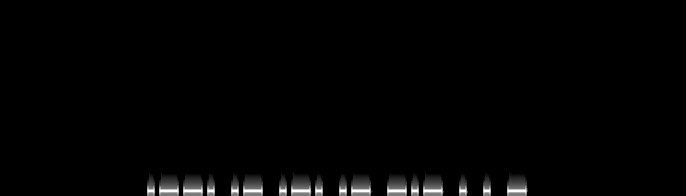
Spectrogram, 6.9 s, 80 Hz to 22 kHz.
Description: Morse code, heard as a keyed tone, about 20 wpm, 700 Hz. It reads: PARAKEET
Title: Difficult Words with Hints - 20wpm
